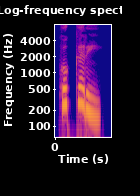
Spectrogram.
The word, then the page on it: ಕೊಕ್ಕರಿ: kannada; kokkari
